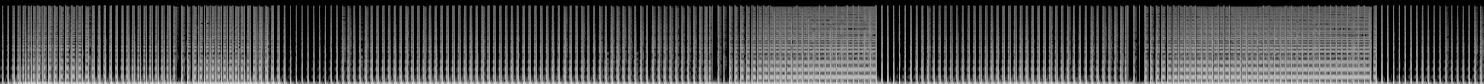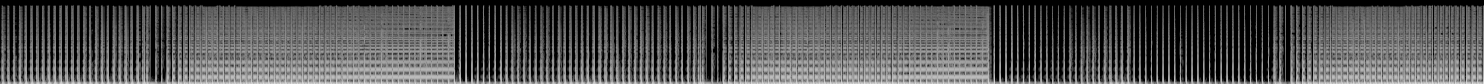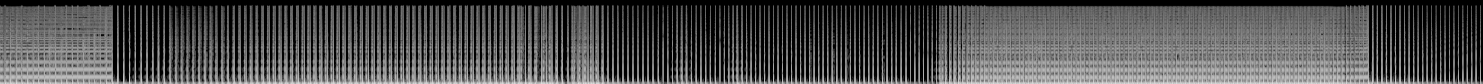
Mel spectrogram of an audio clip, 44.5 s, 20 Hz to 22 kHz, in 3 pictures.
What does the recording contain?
APC-Scape3
APC, Atari-Punk-Console, diy, drone, glitch, Lo-Fi, noise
